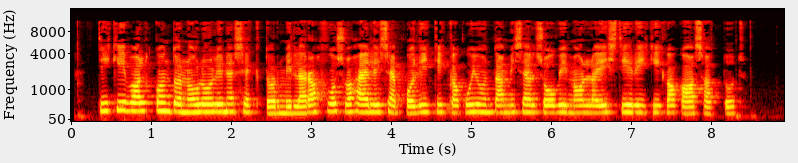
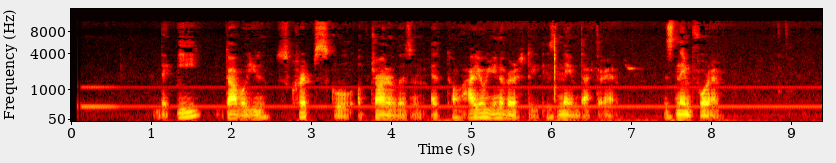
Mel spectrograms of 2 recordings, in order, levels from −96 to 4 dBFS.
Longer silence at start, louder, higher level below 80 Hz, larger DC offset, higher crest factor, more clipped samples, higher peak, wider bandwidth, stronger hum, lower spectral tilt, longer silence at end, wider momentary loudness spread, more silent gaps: first, 0.35 s vs 0.1 s; first, -22 LUFS vs -27 LUFS; second, -66 dBFS vs -46 dBFS; neither; second, 16 dB vs 26 dB; neither; about the same, -6 dBFS vs -4 dBFS; about the same, 11.5 kHz vs 11.5 kHz; neither; about the same, -4 dB/octave vs -5 dB/octave; second, 0.55 s vs 1.25 s; second, 7 LU vs 16 LU; neither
